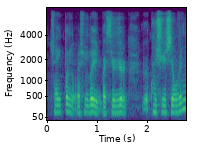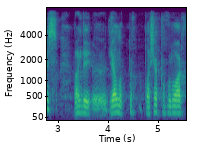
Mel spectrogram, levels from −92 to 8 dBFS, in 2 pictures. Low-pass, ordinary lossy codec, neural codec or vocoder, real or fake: 7.2 kHz; none; autoencoder, 22.05 kHz, a latent of 192 numbers a frame, VITS, trained on one speaker; fake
